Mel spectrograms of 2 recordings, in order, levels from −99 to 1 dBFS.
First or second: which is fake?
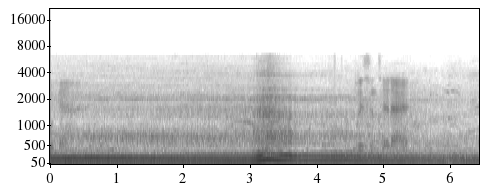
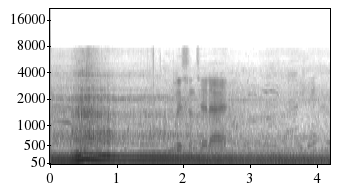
first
